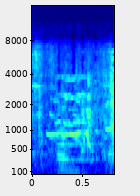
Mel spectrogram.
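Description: Chickens clucking close by, a short burst of busy, overlapping clucks with no talk over it.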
